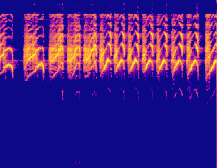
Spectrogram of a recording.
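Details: Crimson sunbird song used to provoke a caged bird to sing: loud, continuous, very high chirping, each note a bright sweep rising and falling, repeated roughly two to three times per second with no other sounds.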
